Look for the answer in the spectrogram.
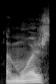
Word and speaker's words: Amwaj: ils font ils ont une chorale qui s'appelle Amouaj, Donc ils ont aussi une, page Facebook. Ça s'écrit A M W A J. Amouaj, ça veut dire les vagues en arabe.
